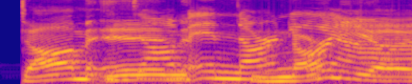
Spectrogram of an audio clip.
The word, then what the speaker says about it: Dominaria: So Truffle Guy says Dominaria. Is that what I'm getting here? Dominaria. Okay. Dom in Narnia is what Chief Jiraiya says.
